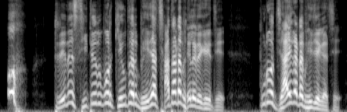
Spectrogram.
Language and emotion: Bengali, disgusted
